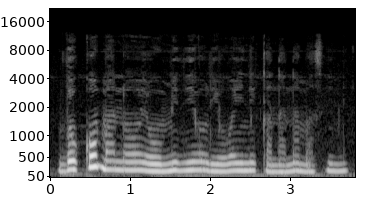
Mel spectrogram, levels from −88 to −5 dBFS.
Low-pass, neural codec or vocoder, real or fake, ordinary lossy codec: 19.8 kHz; none; real; AAC, 32 kbps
